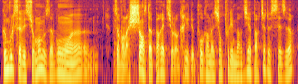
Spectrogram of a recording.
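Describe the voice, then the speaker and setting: A man's voice: fairly low pitch, quick pace. A man hosting a casual podcast chat in a radio studio, joking, laughing often and trailing off with fillers. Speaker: podcast host.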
